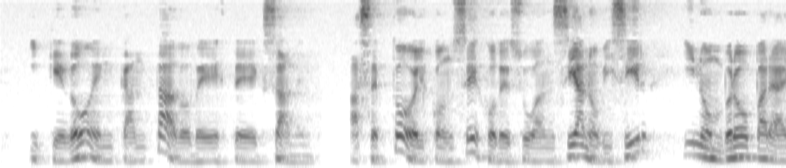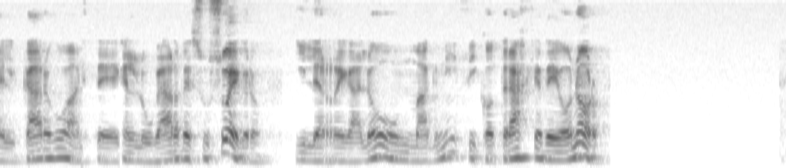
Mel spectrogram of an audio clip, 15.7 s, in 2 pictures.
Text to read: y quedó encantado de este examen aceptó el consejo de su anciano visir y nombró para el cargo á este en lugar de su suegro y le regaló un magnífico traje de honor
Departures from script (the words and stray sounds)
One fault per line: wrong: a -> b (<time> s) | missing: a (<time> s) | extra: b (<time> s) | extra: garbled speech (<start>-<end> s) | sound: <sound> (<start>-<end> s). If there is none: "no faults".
no faults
